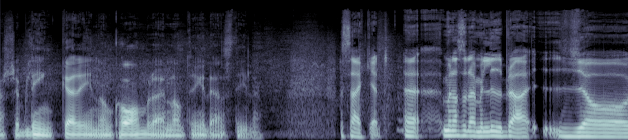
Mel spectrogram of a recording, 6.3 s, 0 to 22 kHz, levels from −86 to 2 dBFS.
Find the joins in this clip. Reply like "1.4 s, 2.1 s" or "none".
3.3 s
